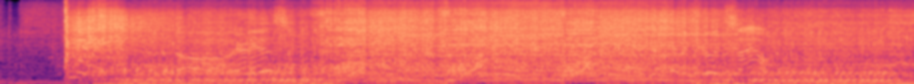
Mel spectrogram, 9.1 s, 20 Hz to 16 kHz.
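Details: '78 Postal Jeep, first start after new wiring, cooling, carb fuel lines and pump, custom exhaust, fluids topped and fuel primed: brief crank, catches at once, strong steady rumble with no knocks or misses.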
